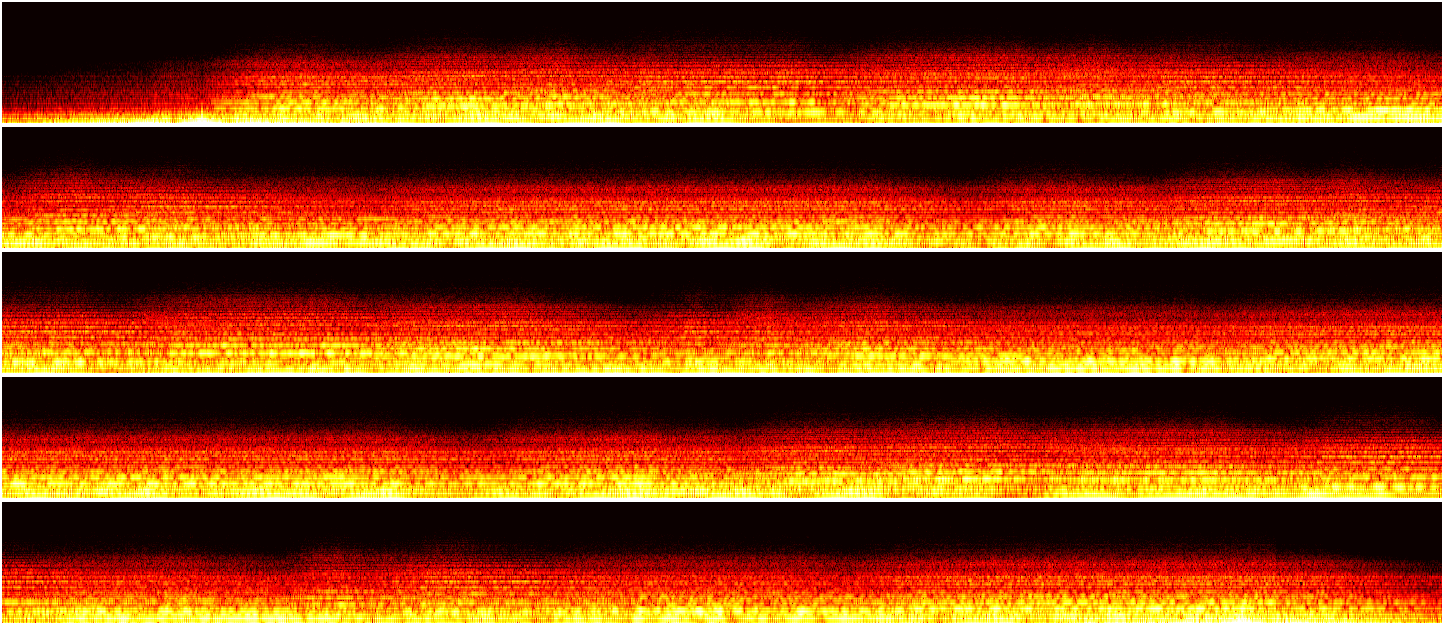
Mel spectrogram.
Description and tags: earth music by kris
hope u like it I did it on keyboard on ableton have a nice day :D
and got it from a dream the music and it took a long time to think about it and play on keyboard easy and I'm autistic called Asperger's :D
amazing-music, depressing, going-down-to-earth, old, sad, the-end-of-the-earth, unique, war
